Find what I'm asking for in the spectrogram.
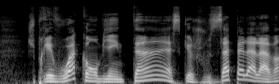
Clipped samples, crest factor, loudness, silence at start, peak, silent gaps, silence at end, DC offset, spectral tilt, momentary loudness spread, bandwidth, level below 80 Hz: under 0.1%; 16 dB; -17 LUFS; 0.3 s; 0 dBFS; none; 0 s; under 0.1%; -5 dB/octave; 7 LU; 16.5 kHz; -38 dBFS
